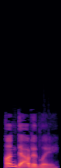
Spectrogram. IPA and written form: əndˈɑʊtɪdli (undoubtedly)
